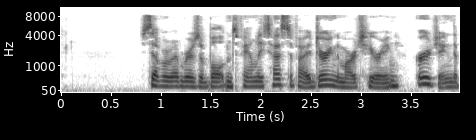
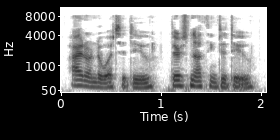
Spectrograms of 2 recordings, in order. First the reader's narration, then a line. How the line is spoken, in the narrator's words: she said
